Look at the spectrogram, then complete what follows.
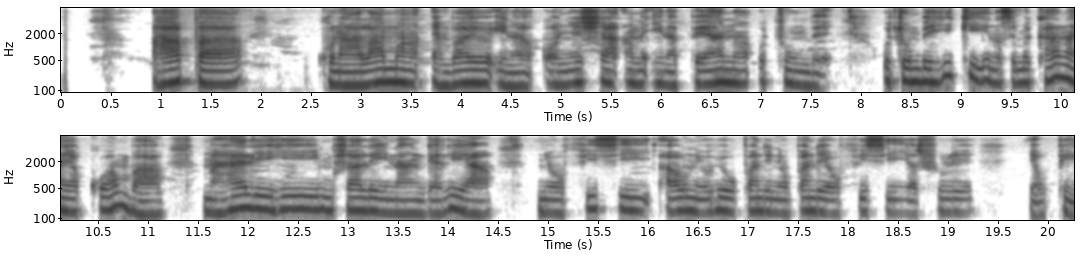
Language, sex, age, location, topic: Swahili, female, 36-49, Wajir, education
